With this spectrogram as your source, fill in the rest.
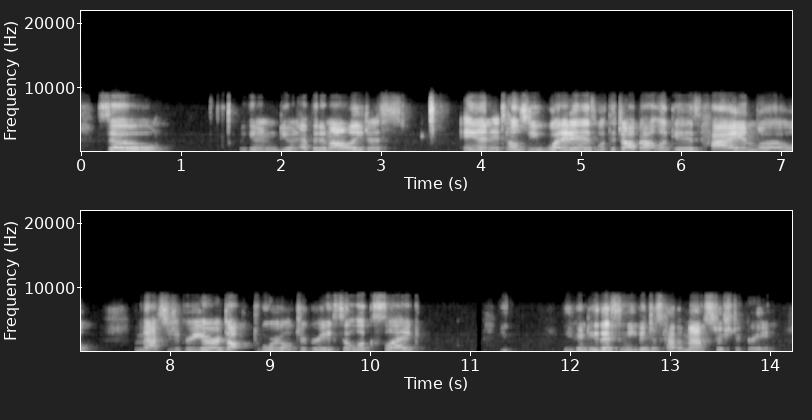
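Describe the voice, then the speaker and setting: This woman's voice sits fairly low in pitch. Her tone is bright and sharp. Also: ordinary pitch variation. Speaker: school counselor; presenter. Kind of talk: online presentation. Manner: fast. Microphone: video call.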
